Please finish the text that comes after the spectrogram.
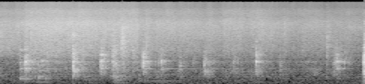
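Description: Onions and garlic fry in an oiled pan for a Chinese beef curry, with a soft, continuous sizzle under repeated scraping strokes of a utensil stirring at a brisk, uneven rhythm, close and clear without talk.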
